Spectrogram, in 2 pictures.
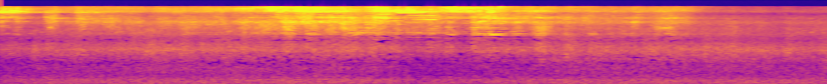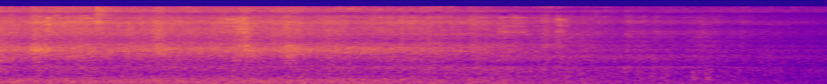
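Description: Freight train of tank wagons passing close by, its wheels running on the rails with a high-pitched screech for about the first seven seconds. The rumble then fades steadily as the last wagons and the brake van pull away.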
